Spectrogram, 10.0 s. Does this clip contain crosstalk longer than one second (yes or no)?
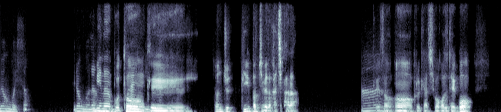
yes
